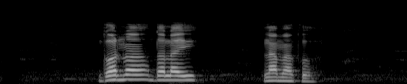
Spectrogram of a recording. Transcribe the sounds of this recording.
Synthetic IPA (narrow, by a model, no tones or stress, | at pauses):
ɡʌrnʌd̪ʌlaj | lamako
